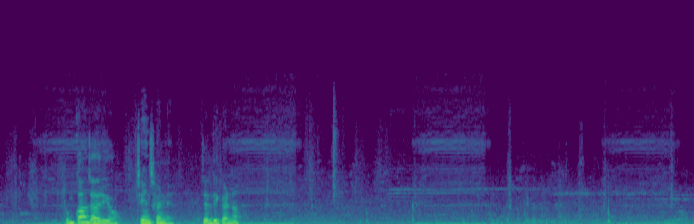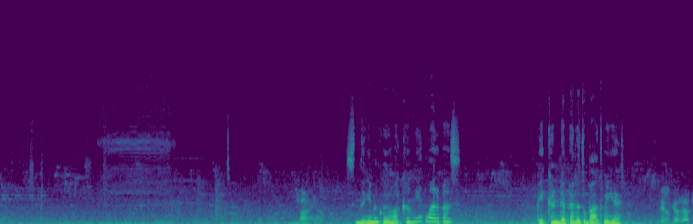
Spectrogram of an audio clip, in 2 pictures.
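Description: A young woman speaks quietly and urgently, close by.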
